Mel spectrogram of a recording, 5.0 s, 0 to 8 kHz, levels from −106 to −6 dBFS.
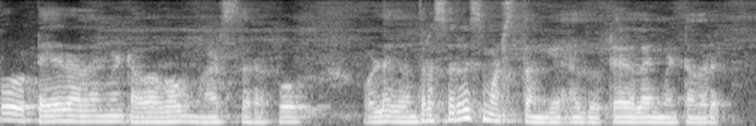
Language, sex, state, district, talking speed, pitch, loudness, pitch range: Kannada, male, Karnataka, Shimoga, 200 wpm, 120 Hz, -15 LUFS, 110-130 Hz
